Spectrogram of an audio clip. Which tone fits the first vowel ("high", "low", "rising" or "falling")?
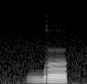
low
